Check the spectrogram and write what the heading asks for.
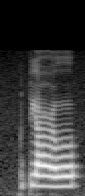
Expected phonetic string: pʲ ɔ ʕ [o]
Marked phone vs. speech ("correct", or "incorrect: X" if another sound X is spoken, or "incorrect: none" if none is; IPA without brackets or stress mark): correct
